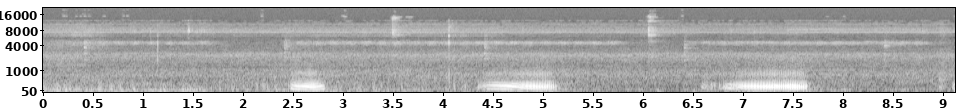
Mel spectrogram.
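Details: Domestic cat snoring while asleep, three soft raspy breaths growing longer and louder, spaced about two seconds apart, over a noisy background hiss and faint high electrical whine.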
